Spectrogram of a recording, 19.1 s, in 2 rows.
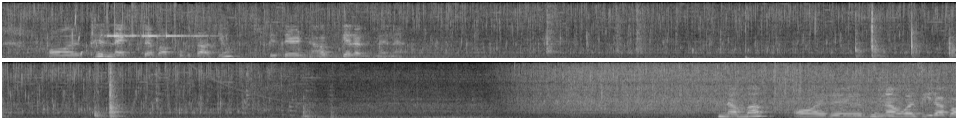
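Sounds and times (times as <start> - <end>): oil popping: 0.0 - 12.8
chicken sizzling in oil: 14.5 - 19.0.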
